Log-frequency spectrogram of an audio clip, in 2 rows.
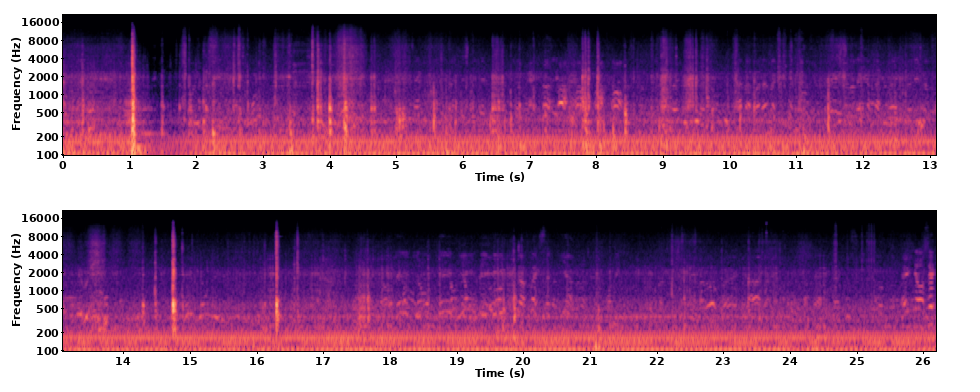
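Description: Mazda MX-5 NB 1.8's four-cylinder engine idling steadily, heard from inside the cabin, with a few scattered clicks and rustles.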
